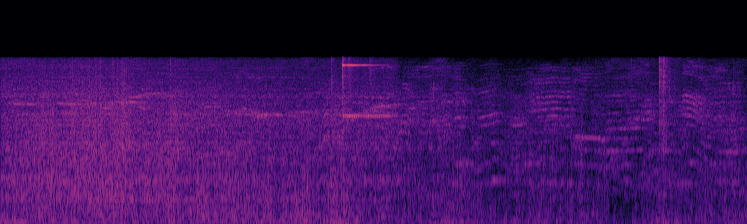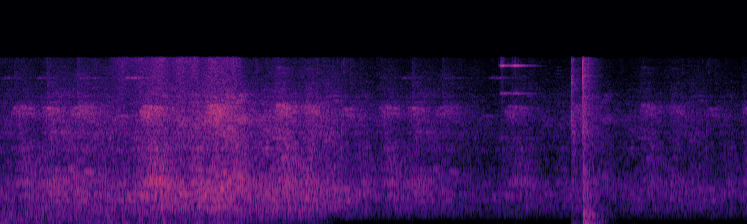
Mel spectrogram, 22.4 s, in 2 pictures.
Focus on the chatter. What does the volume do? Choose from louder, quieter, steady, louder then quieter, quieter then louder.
louder then quieter.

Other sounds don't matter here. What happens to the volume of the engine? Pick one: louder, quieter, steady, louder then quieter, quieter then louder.
quieter.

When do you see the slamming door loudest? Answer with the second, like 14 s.
20 s.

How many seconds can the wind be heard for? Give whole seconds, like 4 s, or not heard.
16 s.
